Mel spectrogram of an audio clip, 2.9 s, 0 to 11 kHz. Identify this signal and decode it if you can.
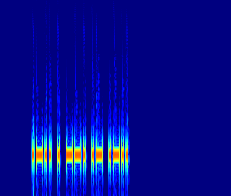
Morse code, heard as a keyed tone, about 44 wpm, 700 Hz. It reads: LEGAL
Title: Five Letter Words - 45wpm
